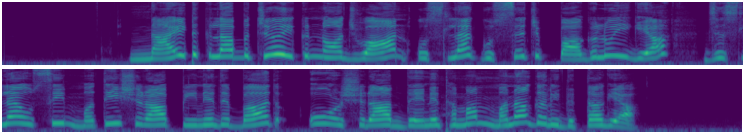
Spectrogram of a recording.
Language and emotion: Dogri, angry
